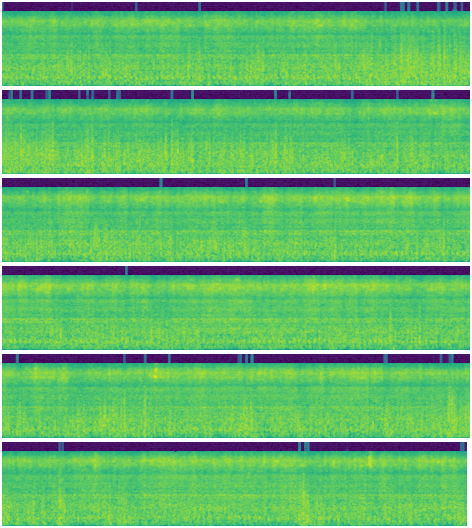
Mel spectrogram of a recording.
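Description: Passenger train running at speed, heard from an open door: a steady rumble of wheels on the rails with wind rushing past the microphone.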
